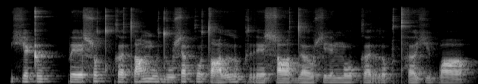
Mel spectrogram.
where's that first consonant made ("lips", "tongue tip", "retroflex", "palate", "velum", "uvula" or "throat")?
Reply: palate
